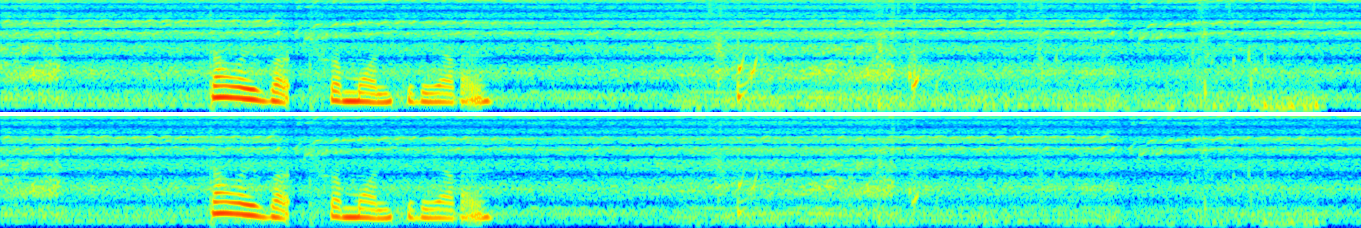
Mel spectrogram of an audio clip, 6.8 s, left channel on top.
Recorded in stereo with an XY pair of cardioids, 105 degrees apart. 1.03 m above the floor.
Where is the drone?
15° left.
